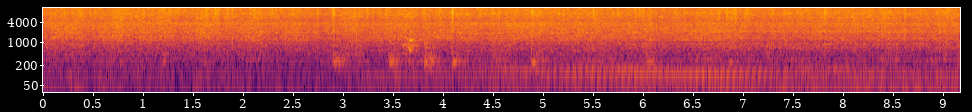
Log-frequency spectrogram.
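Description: Sliced onions and ginger-garlic paste sizzling steadily in hot oil in a metal karahi, with a steel spatula scraping and stirring now and then, most around three to four seconds in.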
